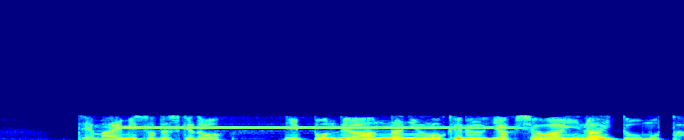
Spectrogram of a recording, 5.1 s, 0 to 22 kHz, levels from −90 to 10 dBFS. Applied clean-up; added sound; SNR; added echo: none; Wind instrument, woodwind instrument; 7 dB; none.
